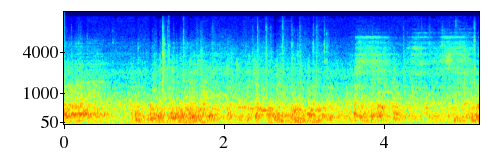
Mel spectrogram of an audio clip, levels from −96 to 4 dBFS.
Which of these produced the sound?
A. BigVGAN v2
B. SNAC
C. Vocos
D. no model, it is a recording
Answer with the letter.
D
